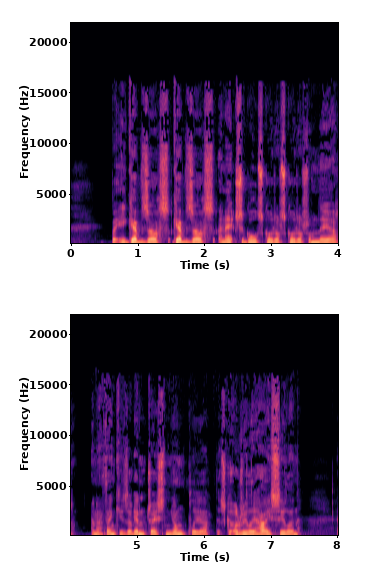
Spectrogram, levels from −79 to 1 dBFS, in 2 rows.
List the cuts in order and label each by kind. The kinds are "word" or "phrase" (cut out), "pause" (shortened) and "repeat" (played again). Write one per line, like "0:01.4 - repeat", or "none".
0:01.5 - repeat
0:03.1 - repeat
0:04.9 - word
0:06.1 - pause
